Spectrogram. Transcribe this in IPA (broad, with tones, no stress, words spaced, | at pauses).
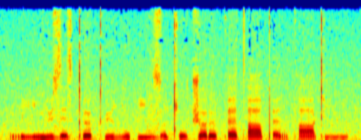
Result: riː˨ɲy˦ze˨z kʼø˥kʰy˦ʎu˥pi˥v zœ˩cʰu˦t͡ʃœ˥ɾø˦ pʼɛ˥tʼaː˥ pʼɛ˨r pʰaː˥kʼiː˨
